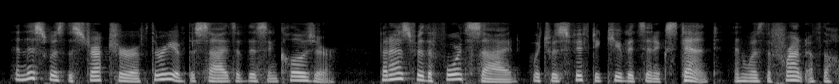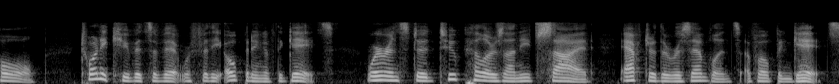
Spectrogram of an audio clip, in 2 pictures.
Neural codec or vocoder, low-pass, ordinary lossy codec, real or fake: none; 7.2 kHz; AAC, 32 kbps; real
